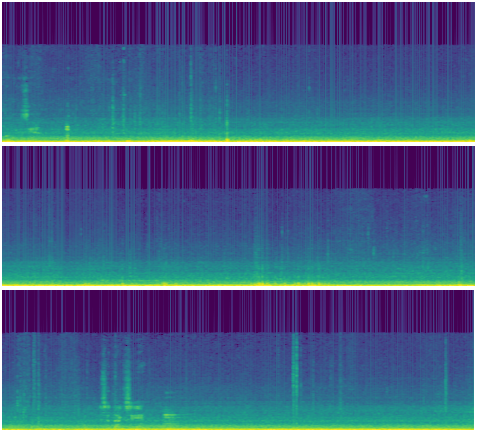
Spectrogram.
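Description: A car engine drones under load, heard from inside the cabin.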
